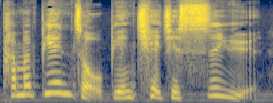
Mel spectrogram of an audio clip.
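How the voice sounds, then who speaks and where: A woman reading a romance novel aloud in an expressive storytelling manner. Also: fairly high pitch, moderate pace, slightly rough. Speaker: audiobook reader.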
